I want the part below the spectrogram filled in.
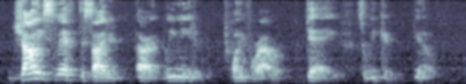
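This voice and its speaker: A man's voice shows big swings in loudness, with audible room echo. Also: moderate pace. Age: 30s. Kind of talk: casual chat.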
